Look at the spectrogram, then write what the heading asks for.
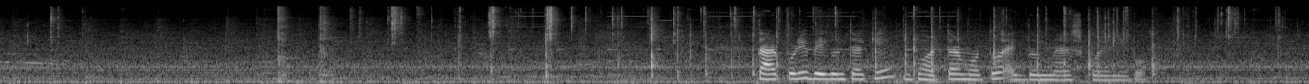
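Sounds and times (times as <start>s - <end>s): utensils clicking on plastic bowl: 3.6s - 13.0s.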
